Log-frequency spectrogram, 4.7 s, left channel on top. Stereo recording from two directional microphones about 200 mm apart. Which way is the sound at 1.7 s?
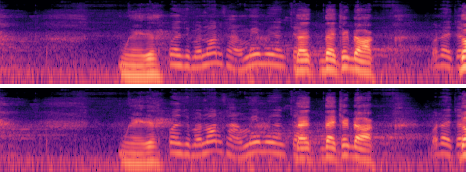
25° right (ahead or behind).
